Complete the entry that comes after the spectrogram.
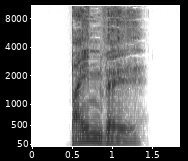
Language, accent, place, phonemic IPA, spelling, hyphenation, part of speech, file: German, Germany, Berlin, /ˈbaɪ̯nˌvɛl/, Beinwell, Bein‧well, noun, De-Beinwell.ogg
- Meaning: comfrey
